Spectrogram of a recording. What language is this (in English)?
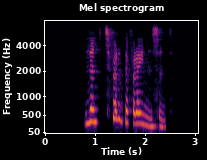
Kabyle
